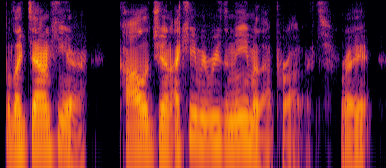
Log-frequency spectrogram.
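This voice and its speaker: A man's voice: fairly high pitch, sing-song, a little fast, dry recording. Sick man hosting a product teardown. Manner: casual, chatty, addresses viewers directly. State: sick, slightly out of breath. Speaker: host. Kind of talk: screen-share product teardown.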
